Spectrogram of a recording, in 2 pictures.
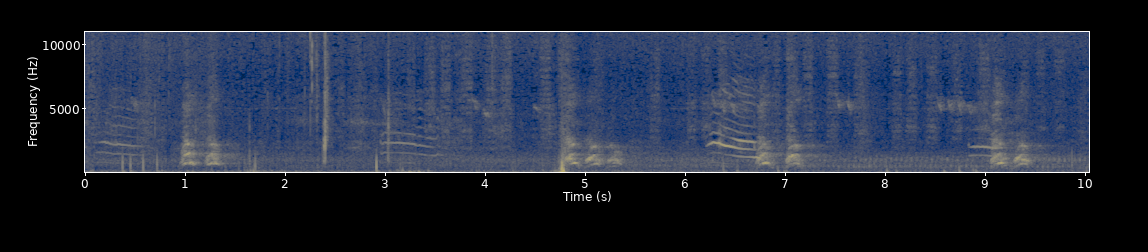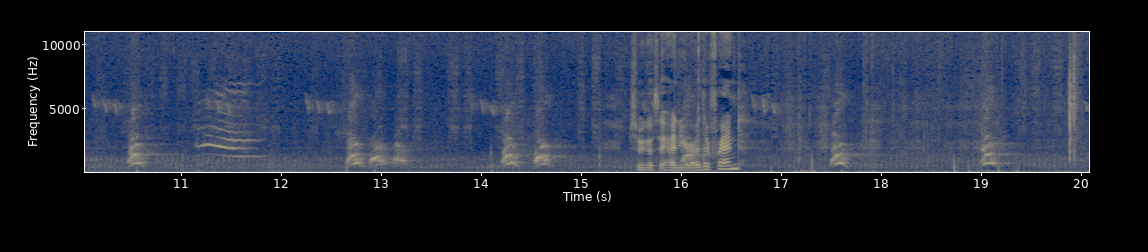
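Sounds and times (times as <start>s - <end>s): low wind rumble on microphone: 0.0s - 20.0s
cat meowing: 6.2s - 6.8s, 11.1s - 11.9s.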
